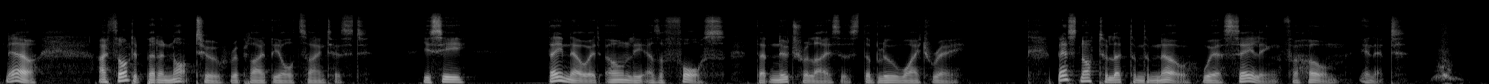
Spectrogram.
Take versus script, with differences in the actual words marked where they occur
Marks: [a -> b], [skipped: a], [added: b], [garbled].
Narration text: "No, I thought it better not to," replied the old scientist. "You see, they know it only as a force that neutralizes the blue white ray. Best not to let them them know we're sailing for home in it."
"No, I thought it better not to," replied the old scientist. "You see, they know it only as a force that neutralizes the blue white ray. Best not to let them them know we're sailing for home in it."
